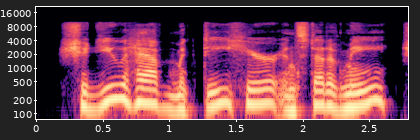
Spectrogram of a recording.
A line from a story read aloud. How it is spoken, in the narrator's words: she asked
